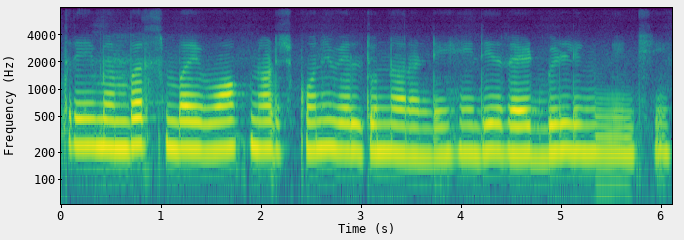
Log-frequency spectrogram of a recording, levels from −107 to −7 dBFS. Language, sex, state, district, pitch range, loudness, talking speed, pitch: Telugu, female, Andhra Pradesh, Annamaya, 200-220 Hz, -17 LUFS, 100 wpm, 210 Hz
